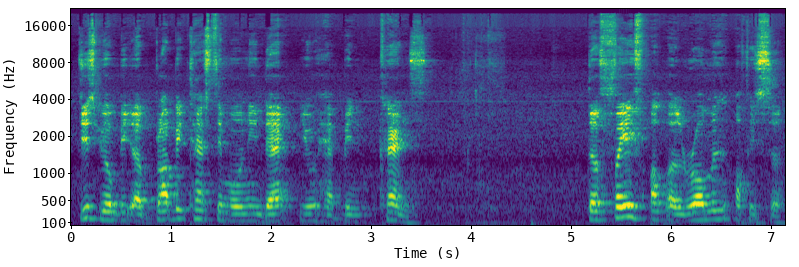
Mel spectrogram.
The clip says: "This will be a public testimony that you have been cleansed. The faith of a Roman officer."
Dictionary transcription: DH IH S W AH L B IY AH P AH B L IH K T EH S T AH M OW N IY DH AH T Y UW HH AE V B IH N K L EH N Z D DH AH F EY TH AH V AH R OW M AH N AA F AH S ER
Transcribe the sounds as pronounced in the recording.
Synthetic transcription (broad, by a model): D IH S W AH L B IY AH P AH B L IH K T EH S T AH M OW N IY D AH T Y UW HH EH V B IH N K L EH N S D AH F EY F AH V AH R OW M AH N AA F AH S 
